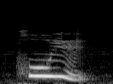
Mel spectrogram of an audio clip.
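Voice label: "呼吁", Mandarin Chinese; chinese flashcards; hsk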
